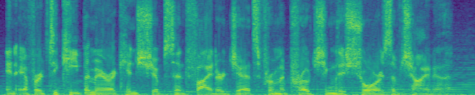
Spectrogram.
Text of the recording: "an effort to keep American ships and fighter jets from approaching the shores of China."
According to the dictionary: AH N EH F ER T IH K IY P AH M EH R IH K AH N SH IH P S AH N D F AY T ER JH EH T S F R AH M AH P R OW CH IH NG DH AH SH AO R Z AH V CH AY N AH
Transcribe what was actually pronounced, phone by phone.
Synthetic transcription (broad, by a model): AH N EH F ER T IH K IY P AH M EH R IH K AH N SH IH P S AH N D F AY T ER JH EH T S F R AH M AH P R OW CH IH NG DH AH SH AO R Z AH V CH AY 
